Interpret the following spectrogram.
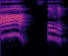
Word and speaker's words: เสร็จ: เป็น รอ เรือ ค่ะ ให้ ออก เสียง เฉพาะ พยัญชนะ ตัว หน้า นะ คะ เดี๋ยว ตัว อย่าง คำ เช่น คำ ว่า เสร็จ อ่าน ว่า เสร็จ จริง อ่าน ว่า จริง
